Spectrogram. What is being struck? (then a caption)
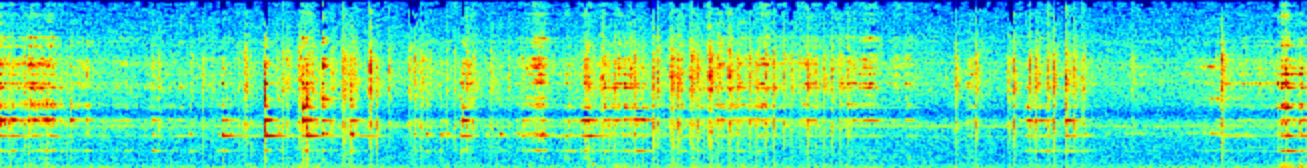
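Etched glass vase. A tall, hollow, empty clear glass vase with an etched pattern, held in both hands with a pink bath bomb resting on its top opening, is tapped repeatedly with long painted fingernails. The result is a steady stream of light, bright clinks and short glassy ticks over a low, rumbling background.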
